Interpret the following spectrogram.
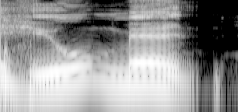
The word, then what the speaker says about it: human: अगर उर्दू साउंड देखें तो ह्यूमन ह्यूमन और दूसरा है ह्यूमैन। पहले में ह्यूमन और दूसरे में ह्यूमैन। फ़र्क एंडिंग साउंड और स्ट्रेस में है, जो सुनते ही क्लियर लगता है।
